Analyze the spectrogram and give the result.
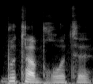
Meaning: nominative/accusative/genitive plural of Butterbrot
- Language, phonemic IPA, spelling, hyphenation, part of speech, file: German, /ˈbʊtɐˌbʁoːtə/, Butterbrote, But‧ter‧bro‧te, noun, De-Butterbrote.ogg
